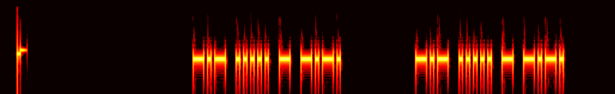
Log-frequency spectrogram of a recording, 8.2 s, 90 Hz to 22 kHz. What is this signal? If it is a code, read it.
Morse code, heard as a keyed tone, about 25 wpm, 700 Hz. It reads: K5TC K5TC
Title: USA Call Signs - 4 Characters - Repeated 2x - 25wpm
